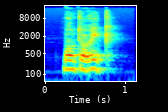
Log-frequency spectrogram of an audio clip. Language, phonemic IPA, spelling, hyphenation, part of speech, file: Dutch, /ˌmotoˈrik/, motoriek, mo‧to‧riek, noun, Nl-motoriek.ogg
- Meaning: motor skill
